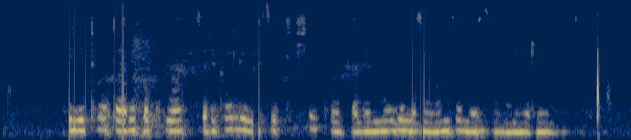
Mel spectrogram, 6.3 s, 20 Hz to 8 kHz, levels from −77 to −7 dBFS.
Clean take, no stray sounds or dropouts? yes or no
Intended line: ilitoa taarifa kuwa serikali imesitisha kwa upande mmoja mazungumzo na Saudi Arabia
no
